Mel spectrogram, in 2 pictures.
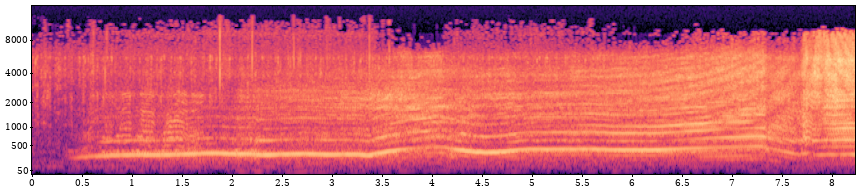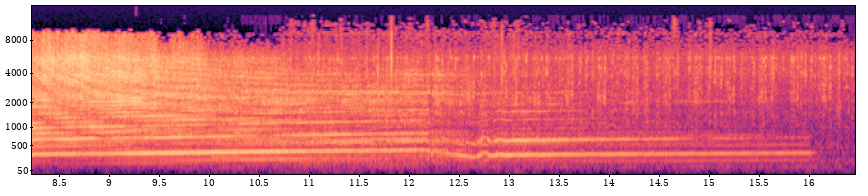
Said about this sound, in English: Next is the sound of the car that recently won the International 2,000-kilometer endurance race at Daytona, the Ford GT.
